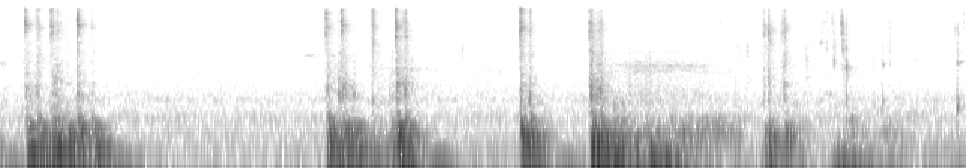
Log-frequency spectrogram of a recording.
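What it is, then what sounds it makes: Plastic laptop keyboard. Long nails type on the keys of a black plastic laptop keyboard, making irregular bursts of clicky taps with a deep thudding body. Short clusters of quick clicks are separated by quiet pauses.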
